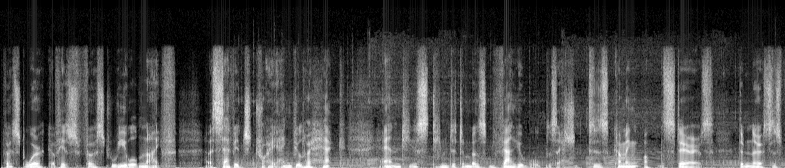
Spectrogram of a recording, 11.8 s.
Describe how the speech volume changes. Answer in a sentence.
The volume of the speech stays about the same.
